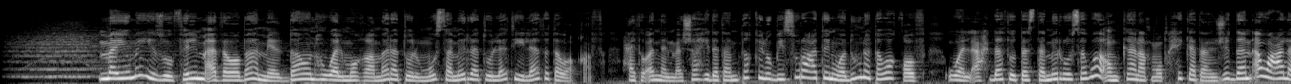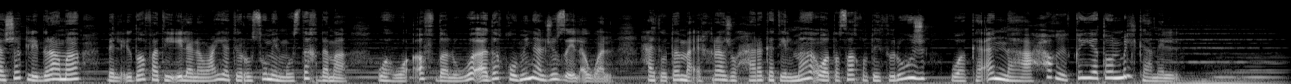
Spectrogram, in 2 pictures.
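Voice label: Arabic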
